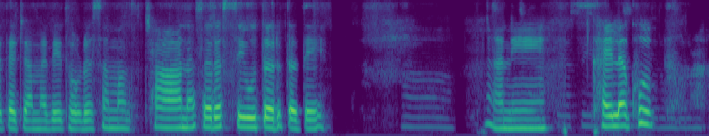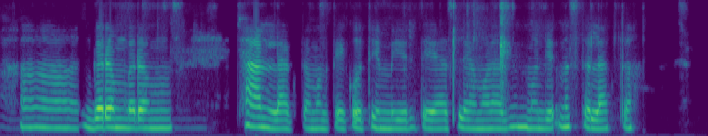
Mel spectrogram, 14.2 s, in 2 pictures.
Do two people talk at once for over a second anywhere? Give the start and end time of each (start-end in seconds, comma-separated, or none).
none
